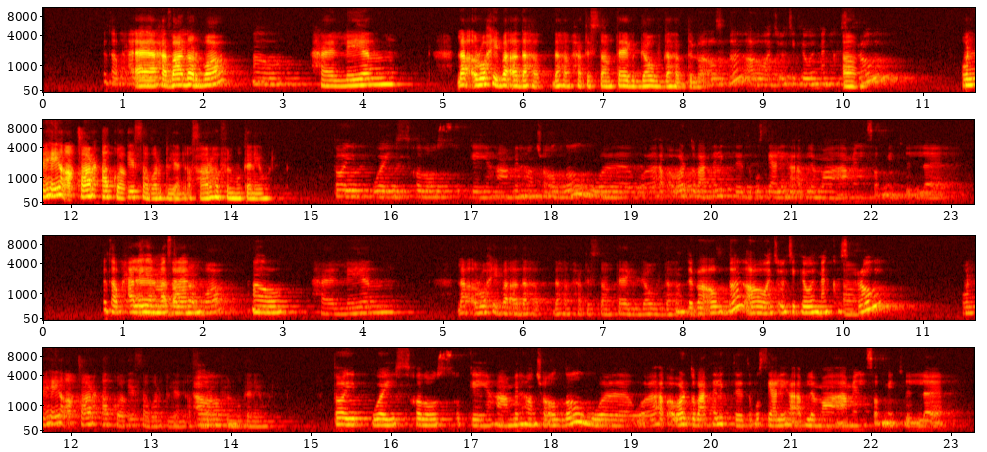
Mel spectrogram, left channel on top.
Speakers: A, on the right (about 60°); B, on the left (about 60°).
A: طب حاليا
B: آه
A: مثلا
B: بعد أربعة
A: اه
B: حاليا لا روحي بقى دهب دهب هتستمتعي بالجو في دهب
A: هتبقى
B: دلوقتي
A: افضل اه انت قلتي الجو هناك صحراوي
B: اه وإن هي أسعارها كويسة برضو يعني أسعارها
A: اه
B: في المتناول
A: طيب كويس خلاص اوكي هعملها ان شاء الله و... وهبقى برضه بعتلك ت- تبصي عليها قبل ما اعمل سبميت لل...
